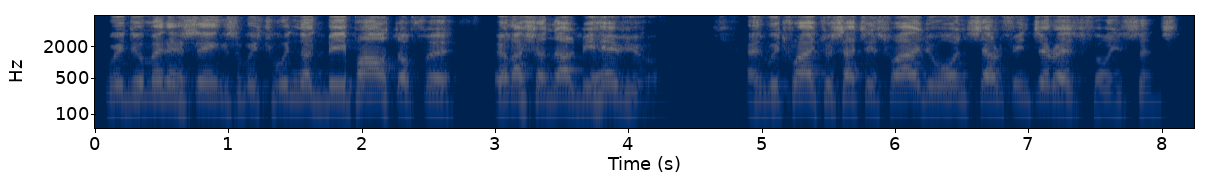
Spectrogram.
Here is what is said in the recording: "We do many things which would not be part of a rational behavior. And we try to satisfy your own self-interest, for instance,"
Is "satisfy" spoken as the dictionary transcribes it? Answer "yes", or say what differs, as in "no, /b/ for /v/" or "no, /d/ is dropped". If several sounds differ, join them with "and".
yes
